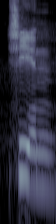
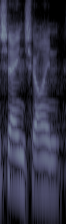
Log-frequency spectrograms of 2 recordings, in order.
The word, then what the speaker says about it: Shein: final and very controversial example of that is Shein, Shein. Everyone pronounces it differently. And I've heard it every single way, so I'm still going to just say that every time I mention it. Shein, Shine, Shinny, whatever we want.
